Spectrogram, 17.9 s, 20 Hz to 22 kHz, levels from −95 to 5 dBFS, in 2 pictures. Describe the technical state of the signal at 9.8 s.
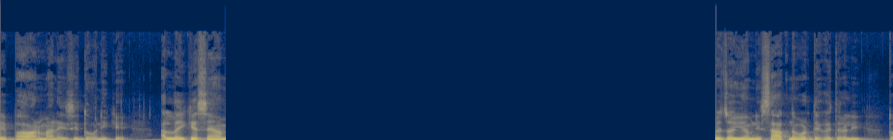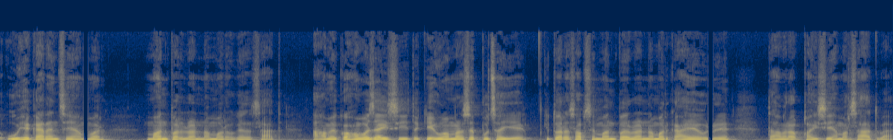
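A gap at a join of encoded pieces sits at 9.76 to 9.81 s, a silence of about 50 ms cut into the running speech. The audio was encoded as separate segments and spliced back together untrimmed, so one run's trailing frame padding and the next run's start-up delay both survive as dead air. The codec smears the edges of the dropout, so the truly silent part is shorter, and the speech resumes exactly where it broke off.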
